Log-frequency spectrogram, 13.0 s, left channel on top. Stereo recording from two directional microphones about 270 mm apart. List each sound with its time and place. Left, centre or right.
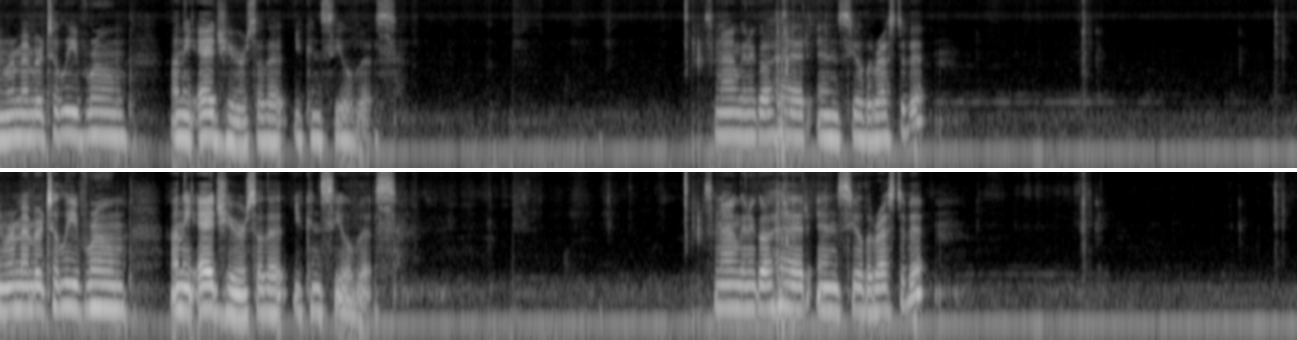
0.0 s speech: right
7.1 s speech: right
